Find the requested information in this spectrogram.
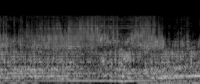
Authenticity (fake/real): fake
